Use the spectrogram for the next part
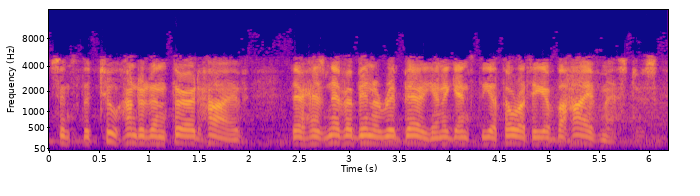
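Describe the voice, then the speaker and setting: A man's voice: medium pitch, moderate pace, a little hiss or hum, pitched above the performer's own voice, close to an everyday voice. A man voicing a fierce, snappish elderly female alien scientist in an audiobook drama. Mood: defiant. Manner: snappish, forceful, righteous. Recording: dull lo-fi audio with music.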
